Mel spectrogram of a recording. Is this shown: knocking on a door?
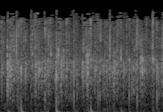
no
